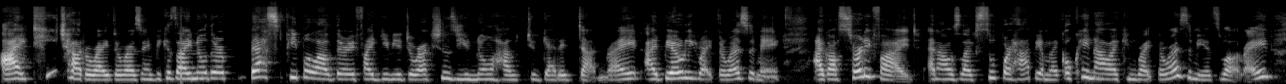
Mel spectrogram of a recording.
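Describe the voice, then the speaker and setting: A woman speaks at a fairly quick pace with a high pitch and ordinary pitch variation. The sound is dry and close, with no echo. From Nepal. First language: Nepali. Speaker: career coach. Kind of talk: panel discussion. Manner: animated.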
